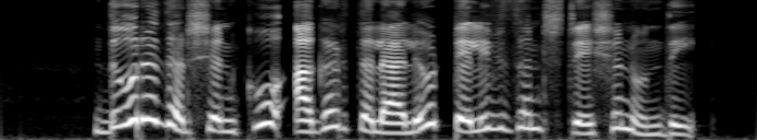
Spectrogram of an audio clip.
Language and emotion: Telugu, neutral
